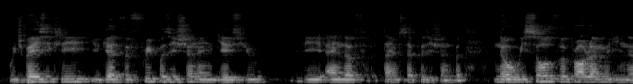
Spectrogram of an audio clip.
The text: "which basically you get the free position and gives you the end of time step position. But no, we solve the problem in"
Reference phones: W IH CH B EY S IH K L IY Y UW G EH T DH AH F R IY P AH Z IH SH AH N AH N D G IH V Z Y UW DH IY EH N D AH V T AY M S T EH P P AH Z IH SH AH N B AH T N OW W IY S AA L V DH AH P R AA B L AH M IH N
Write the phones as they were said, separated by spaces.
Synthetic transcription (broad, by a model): W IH CH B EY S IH K L IY Y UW G EH T DH AH F R IY P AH Z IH SH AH N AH N G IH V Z Y UW DH IY EH N D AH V T AY M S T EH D P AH Z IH SH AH N B AH T N OW W IY S AA L V DH AH P R AA B L AH M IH N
